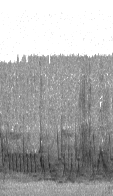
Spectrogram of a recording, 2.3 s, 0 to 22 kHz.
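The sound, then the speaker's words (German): Several birds chirping and trilling at once at 5 a.m. on a Sunday morning in front of a house's front door, a rapid repeated trill standing out over a soft, steady background hush; no one speaks. “Einen Sonntagmorgen um 5 Uhr vor der Haustür.”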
